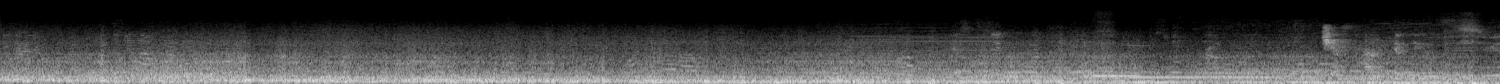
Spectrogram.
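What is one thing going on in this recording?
A tram rumbles and rattles steadily along its tracks.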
